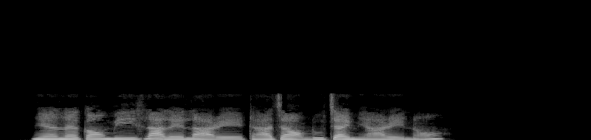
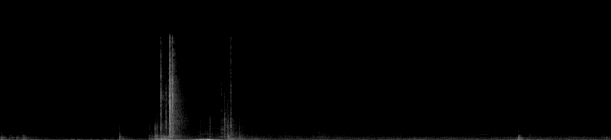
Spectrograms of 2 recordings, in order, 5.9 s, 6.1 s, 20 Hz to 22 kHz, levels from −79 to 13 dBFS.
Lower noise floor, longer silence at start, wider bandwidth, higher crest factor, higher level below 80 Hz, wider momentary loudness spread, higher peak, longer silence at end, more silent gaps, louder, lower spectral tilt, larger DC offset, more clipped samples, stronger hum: first, under -90 dBFS vs -55 dBFS; first, 0.3 s vs 0 s; second, 7.4 kHz vs 16 kHz; second, 14 dB vs 26 dB; second, -64 dBFS vs -34 dBFS; second, 6 LU vs 27 LU; about the same, -6 dBFS vs -6 dBFS; first, 1.5 s vs 0.7 s; neither; first, -20 LUFS vs -33 LUFS; first, -5 dB/octave vs -3 dB/octave; neither; neither; neither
